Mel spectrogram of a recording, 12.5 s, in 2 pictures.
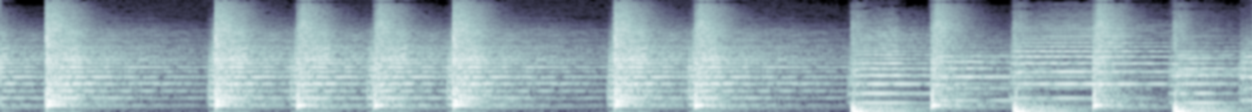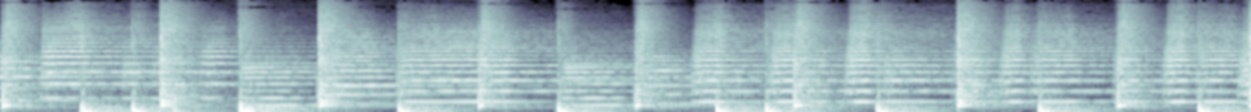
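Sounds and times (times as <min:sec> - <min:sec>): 
trumpet: 0:00.0 - 0:12.5
drum kit: 0:04.3 - 0:12.5.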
